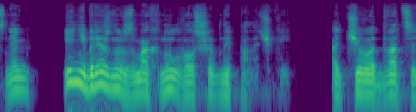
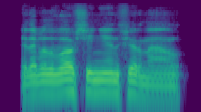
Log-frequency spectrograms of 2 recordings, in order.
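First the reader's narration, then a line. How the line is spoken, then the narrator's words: Bored interrupting voice. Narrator (Russian): скучающим голосом прервал его Снег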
